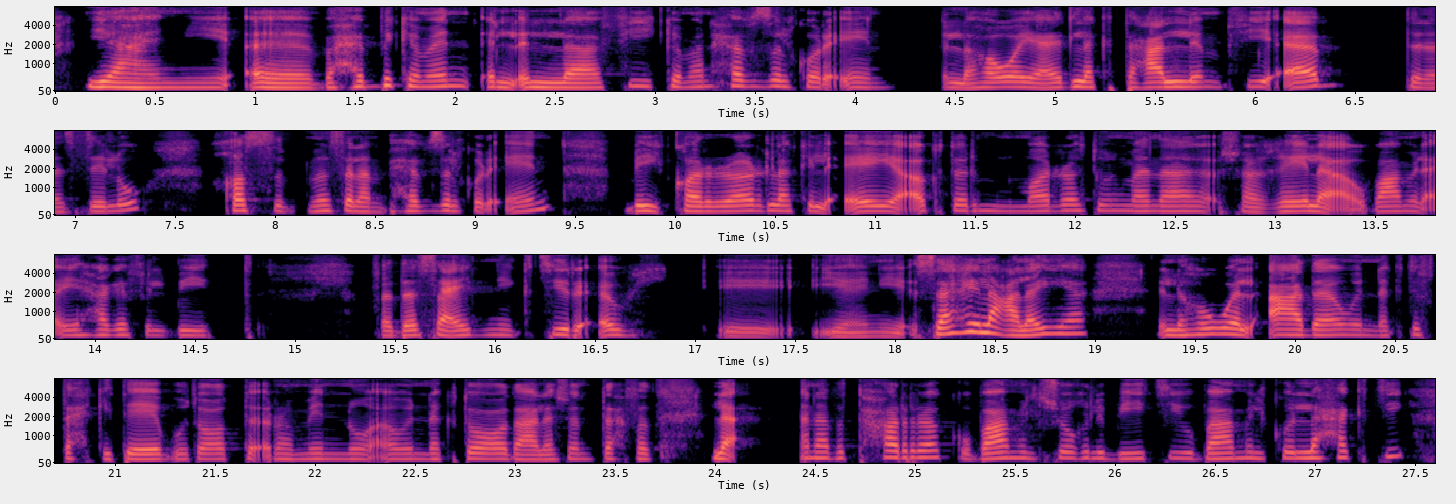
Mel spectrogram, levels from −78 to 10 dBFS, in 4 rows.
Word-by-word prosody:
يعني 165 -2 +3
آآ 155 -2 +5
باحب 185 +7 0
كمان 205 -2 0
ال 165 -1 +3
ال 160 0 +4
في 210 +3 -6
كمان 190 0 -4
حفظ 210 -1 -1
القرآن 170 -4 -2 0.3
اللي 160 -2 -1
هو 170 +2 +3
يعيد 170 +1 +2
لك 180 -2 +2
تعَلِّم 180 +1 +3
في 190 - -2
App 210 - +7 0.4
تنزّله 170 +6 -3 0.3
خاص 195 -1 +1
بمثلًا 180 0 -1
بحفظ 180 +3 -3
القرآن، 180 +4 -4 0.4
بيكرر 180 +1 +2
لك 185 -1 -2
الآية 170 +1 +2
أكتر 190 -1 -3
من 175 -2 -10
مَرّة 180 +3 -2
طول 195 -1 -9
ما 180 -1 -2
أنا 175 -2 -2
شغالة 170 +3 +1
أو - - +1
باعمل 175 +1 -2
أي 175 +1 -1
حاجة 185 +1 -3
في 180 -2 -10
البيت، 165 0 -6 0.8
فده 165 +2 0
ساعدني 180 +1 +2
كتير 190 +1 -1
أوي، 180 -2 0 0.4
آآ، 135 -4 -5 0.2
يعني 140 -1 -5
سهِّل 260 +6 +6
عليّا 225 +3 +3 0.4
اللي 175 0 +1
هو 205 +3 +2
القاعدة 185 -1 +4
وإنك 175 -3 -7
تفتح 195 0 -6
كتاب 175 -1 +1
وتقعد 180 +1 -3
تقرا 180 0 -4
منُه، 180 0 -6
أو 180 0 -4
إنك 180 0 -7
تقعد 185 -2 0
علشان 170 +2 0
تحفظ، 185 0 -4 0.3
لأ - - +6 0.3
أنا 210 +1 +1
باتحرك 230 +2 -1
وباعمل 200 +1 +2
شغل 210 0 -4
بيتي 195 +3 -6
وباعمل 195 +2 0
كُل 210 +1 0
حاجتي 230 +5 -5
180 Hz, 150 wpm, -20 LUFS, 170-195 Hz, 0.8 s, App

